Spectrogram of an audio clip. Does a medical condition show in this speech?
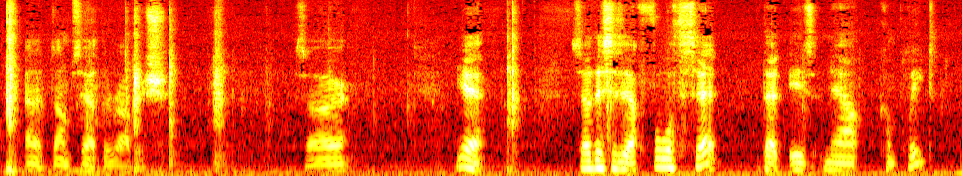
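No.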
